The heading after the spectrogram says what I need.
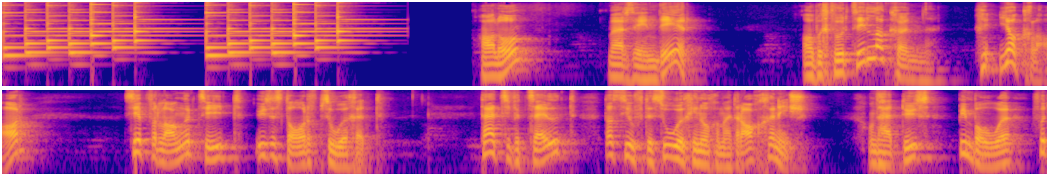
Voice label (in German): Posten Zwerge mit Jingle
